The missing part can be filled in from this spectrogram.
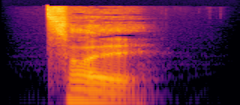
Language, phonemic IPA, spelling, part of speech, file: German, /t͡sɔl/, Zoll, noun, De-Zoll.ogg
- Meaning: 1. custom (duty collected at the borders) 2. customs (authority collecting that duty) 3. toll (sacrifice or victims associated with a decision or condition)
